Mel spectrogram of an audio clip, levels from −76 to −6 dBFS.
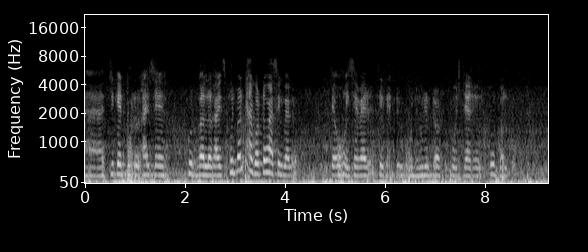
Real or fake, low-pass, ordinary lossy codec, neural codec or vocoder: fake; none; none; codec, 16 kHz, 4 kbps, X-Codec, WavLM features, trained on Multilingual LibriSpeech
